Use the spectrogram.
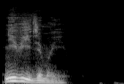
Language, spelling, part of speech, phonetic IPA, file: Russian, невидимый, adjective, [nʲɪˈvʲidʲɪmɨj], Ru-невидимый.ogg
- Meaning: invisible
